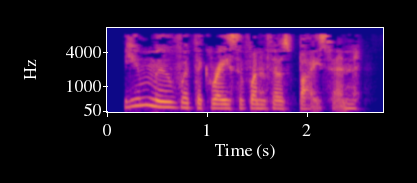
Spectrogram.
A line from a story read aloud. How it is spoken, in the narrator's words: I sneer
